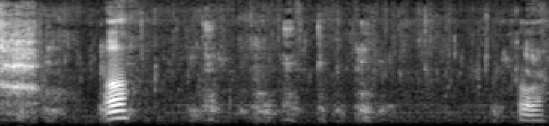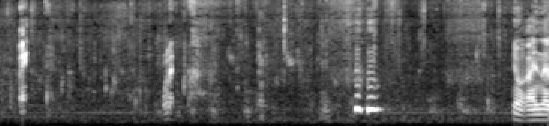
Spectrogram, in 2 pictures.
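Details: Young native piglets, about two weeks old, eat quickly while being fed. Several short, sharp squeals break out at intervals between quieter snuffling and grunting, with a person speaking nearby.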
